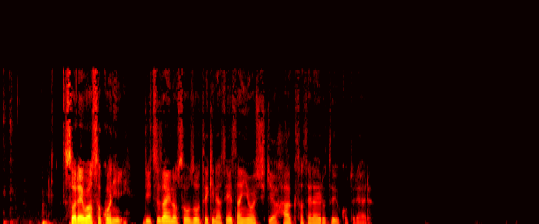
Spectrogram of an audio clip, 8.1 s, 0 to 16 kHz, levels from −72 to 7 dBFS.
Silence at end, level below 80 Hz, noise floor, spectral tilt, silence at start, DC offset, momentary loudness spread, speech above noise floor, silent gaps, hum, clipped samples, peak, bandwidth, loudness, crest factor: 2.6 s; -52 dBFS; -82 dBFS; -6 dB/octave; 0.05 s; under 0.1%; 22 LU; 62 dB; none; none; under 0.1%; 0 dBFS; 11.5 kHz; -20 LUFS; 22 dB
